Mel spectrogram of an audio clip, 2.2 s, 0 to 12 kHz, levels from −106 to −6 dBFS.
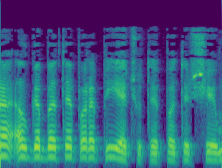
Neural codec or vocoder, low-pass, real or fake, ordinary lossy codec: none; 7.2 kHz; real; MP3, 32 kbps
